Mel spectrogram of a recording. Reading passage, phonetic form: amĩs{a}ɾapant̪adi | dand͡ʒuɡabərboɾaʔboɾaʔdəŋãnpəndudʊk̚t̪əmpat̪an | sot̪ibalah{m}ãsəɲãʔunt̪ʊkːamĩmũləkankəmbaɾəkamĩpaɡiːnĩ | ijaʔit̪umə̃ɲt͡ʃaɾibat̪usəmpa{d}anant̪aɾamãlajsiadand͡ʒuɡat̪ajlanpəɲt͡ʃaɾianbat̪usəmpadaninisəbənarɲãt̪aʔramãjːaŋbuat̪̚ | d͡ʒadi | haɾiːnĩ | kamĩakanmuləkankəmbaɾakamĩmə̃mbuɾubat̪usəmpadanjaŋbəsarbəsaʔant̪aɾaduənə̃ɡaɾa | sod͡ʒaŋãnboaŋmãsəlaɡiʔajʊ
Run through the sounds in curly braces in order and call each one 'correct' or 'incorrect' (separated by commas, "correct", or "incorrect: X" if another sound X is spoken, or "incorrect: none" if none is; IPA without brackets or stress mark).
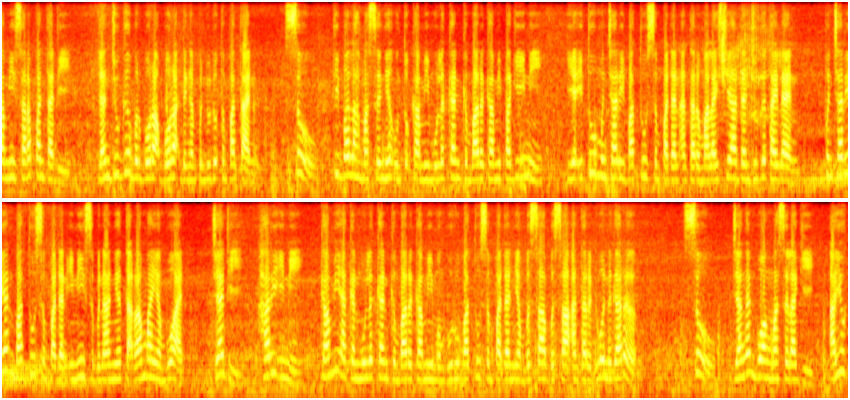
correct, correct, correct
